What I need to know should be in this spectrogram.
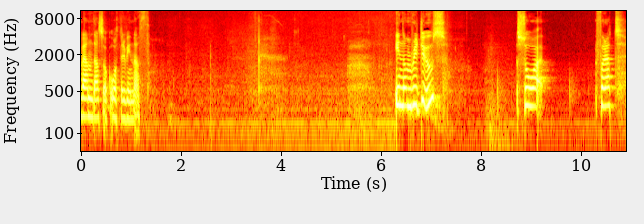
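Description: A woman speaks calmly into a microphone, pausing between phrases.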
